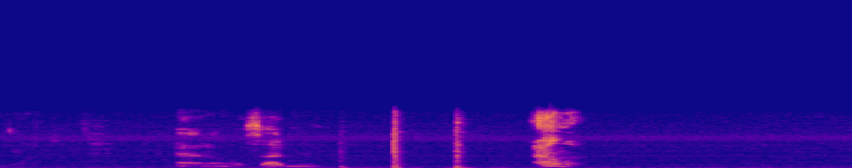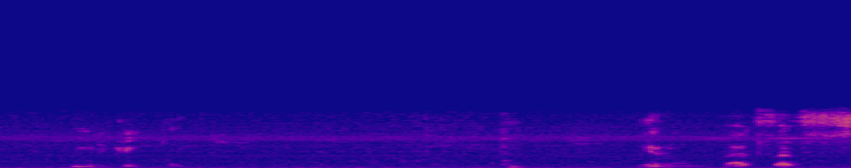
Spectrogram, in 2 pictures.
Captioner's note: thump, thump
